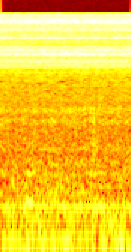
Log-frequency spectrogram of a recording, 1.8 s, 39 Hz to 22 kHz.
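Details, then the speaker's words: Foxboro DP pneumatic transmitter during zero calibration, test pressure bled off via three-valve manifold, output about 2.2 psi: steady even air hiss, less than before as relay counterbalances less force; normal relay bleed. "you can audibly tell that there's a pressure change this isn't hissing quite as much as it was before it's not having to counter balance as much force"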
